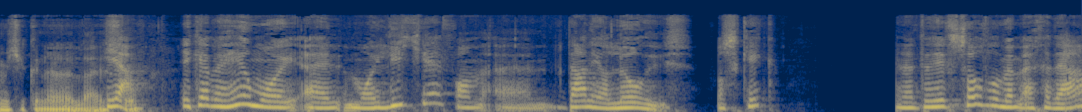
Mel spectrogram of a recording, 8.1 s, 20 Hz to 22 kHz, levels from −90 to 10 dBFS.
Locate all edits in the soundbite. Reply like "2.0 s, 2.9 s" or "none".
2.6 s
